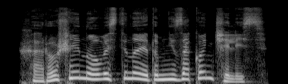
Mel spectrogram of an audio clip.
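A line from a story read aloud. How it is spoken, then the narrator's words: Pleased reply. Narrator (Russian): довольным тоном отозвалась Сирена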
